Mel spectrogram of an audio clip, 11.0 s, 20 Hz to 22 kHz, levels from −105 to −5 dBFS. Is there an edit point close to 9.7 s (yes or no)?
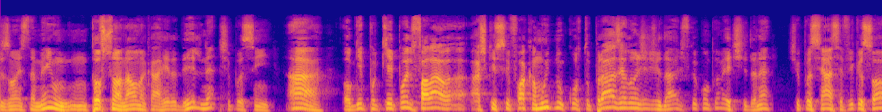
yes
